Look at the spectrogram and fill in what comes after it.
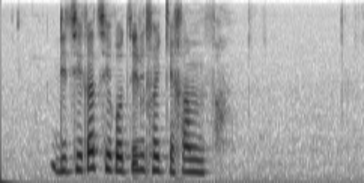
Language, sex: Tswana, female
